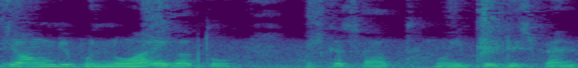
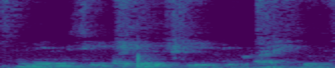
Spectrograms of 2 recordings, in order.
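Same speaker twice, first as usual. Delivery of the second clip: whisper; 4 semitones lower, 19 dB quieter than usual. Real, not acted. Coaxing dog softly.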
